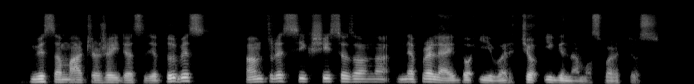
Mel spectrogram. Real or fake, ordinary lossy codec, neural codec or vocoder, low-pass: fake; MP3, 96 kbps; codec, 24 kHz, 0.5 kbps, DualCodec; 10.8 kHz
